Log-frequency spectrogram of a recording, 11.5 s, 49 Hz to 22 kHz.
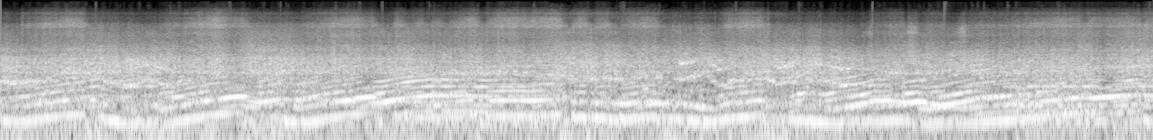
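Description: A V8-powered BMW E36 drifting, engine loud and close with continuous wavering tire squeal and rising and falling revs throughout, nearly unbroken.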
